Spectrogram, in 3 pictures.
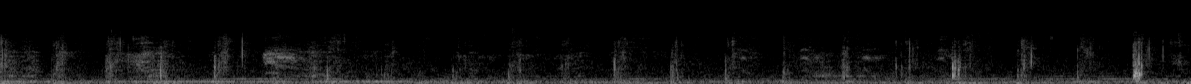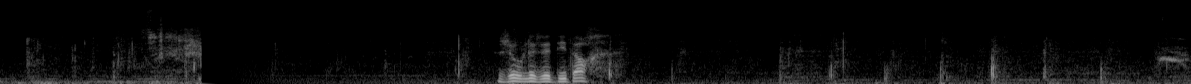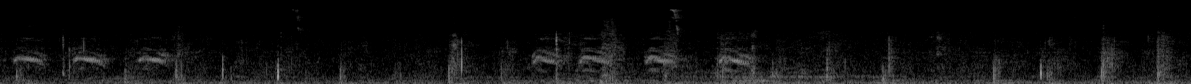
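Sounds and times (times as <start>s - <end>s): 
crows cawing: 0.0s - 10.3s, 22.4s - 34.6s
crunching footsteps: 0.0s - 35.7s
light outdoor ambience: 0.0s - 35.7s
speech: 16.9s - 18.0s.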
